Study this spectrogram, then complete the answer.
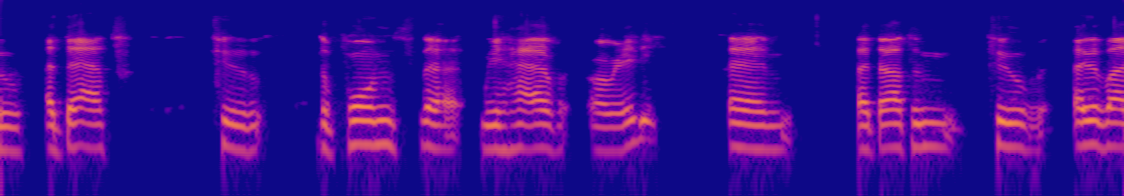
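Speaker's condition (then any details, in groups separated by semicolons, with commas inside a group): Cerebral palsy; from birth, lower extremities limited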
